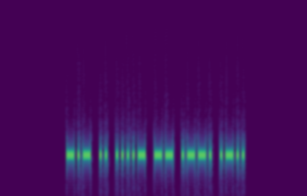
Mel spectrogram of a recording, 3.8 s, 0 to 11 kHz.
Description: Morse code, heard as a keyed tone, about 36 wpm, 700 Hz. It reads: KI4MPL
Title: USA Call Signs - 6 Characters - 3x Character Spacing - 35wpm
